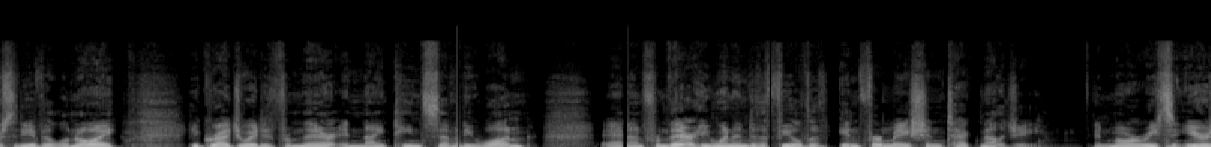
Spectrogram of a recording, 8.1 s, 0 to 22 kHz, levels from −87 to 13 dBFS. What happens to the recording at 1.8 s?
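At 1.8 s the audio is intact, with no dropout, click, distortion or other fault at that point.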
